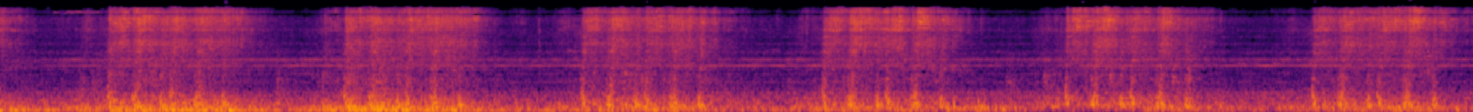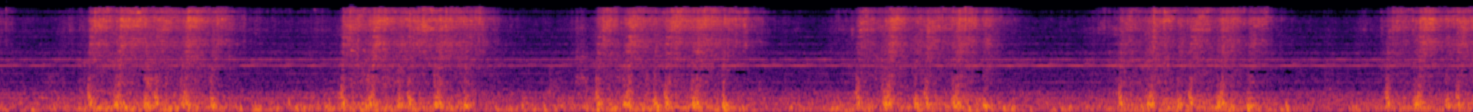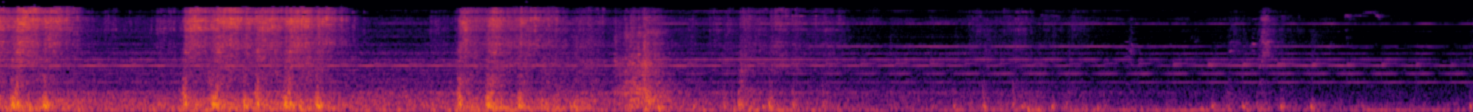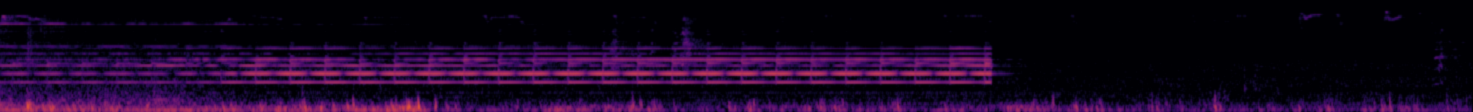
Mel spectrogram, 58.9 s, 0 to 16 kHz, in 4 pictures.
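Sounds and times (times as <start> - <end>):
train wheels rumbling and clattering: 0.0 - 45.9
level crossing warning bell: 0.0 - 54.5.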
